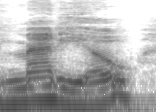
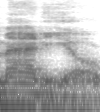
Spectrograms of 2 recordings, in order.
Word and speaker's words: Maddio: this book so uh he pronounces his name I've heard him talk he says hi every doing I'm Steve maddio so I'm going to call him maddio rhymes with patio that's how I'm going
